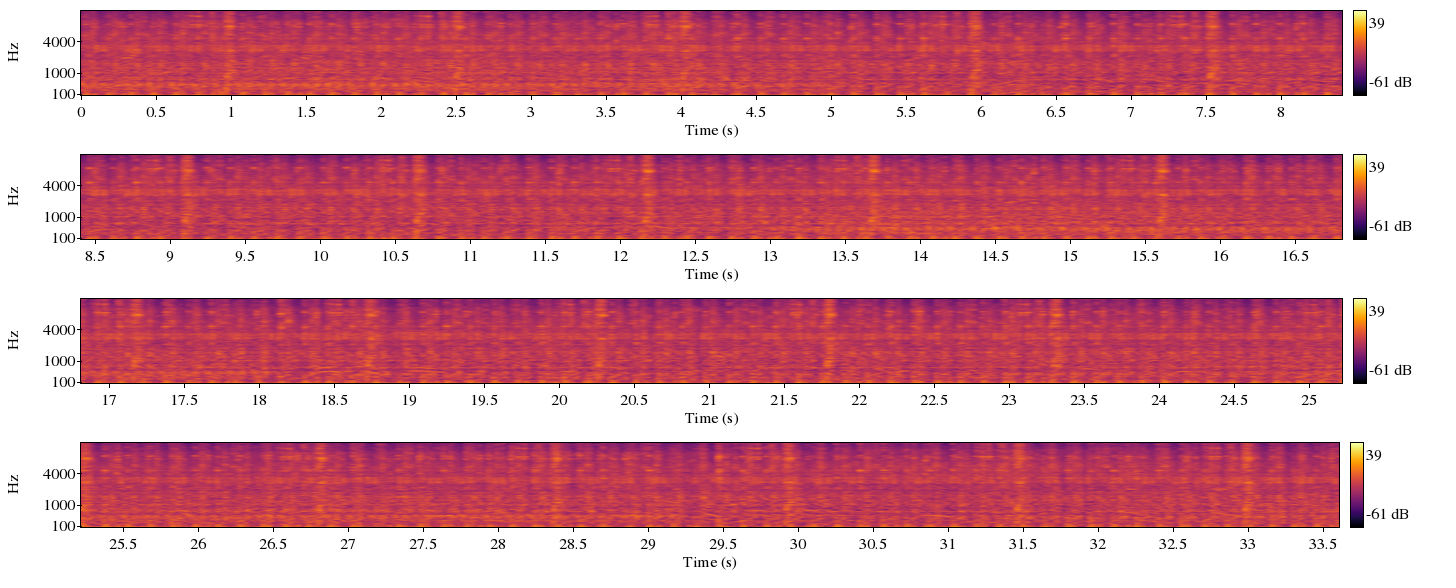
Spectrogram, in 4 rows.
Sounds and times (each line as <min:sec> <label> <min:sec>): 0:00.0 Static engine 0:33.6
